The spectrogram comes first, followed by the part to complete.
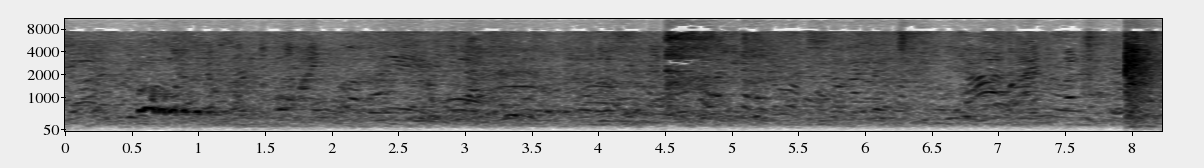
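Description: Many voices chattering at once, a steady hubbub of talk with no singing yet, and a sharp click at the very end.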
